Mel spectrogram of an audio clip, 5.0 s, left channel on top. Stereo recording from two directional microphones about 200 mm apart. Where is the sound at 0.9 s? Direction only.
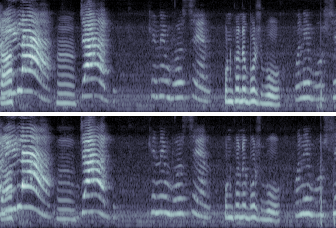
40° left (ahead or behind).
